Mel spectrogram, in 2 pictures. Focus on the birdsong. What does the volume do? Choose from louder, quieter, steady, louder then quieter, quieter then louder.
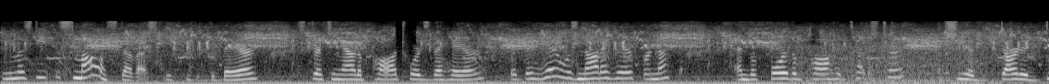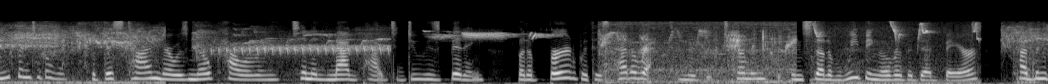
steady.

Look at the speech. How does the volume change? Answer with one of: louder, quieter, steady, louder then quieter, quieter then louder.
steady.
